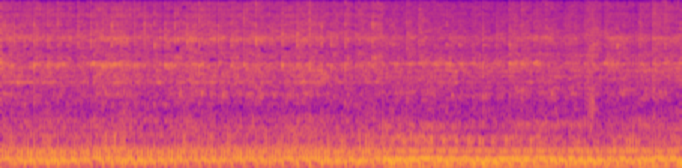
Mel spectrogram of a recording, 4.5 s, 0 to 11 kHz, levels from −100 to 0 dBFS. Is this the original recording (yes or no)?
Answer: no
